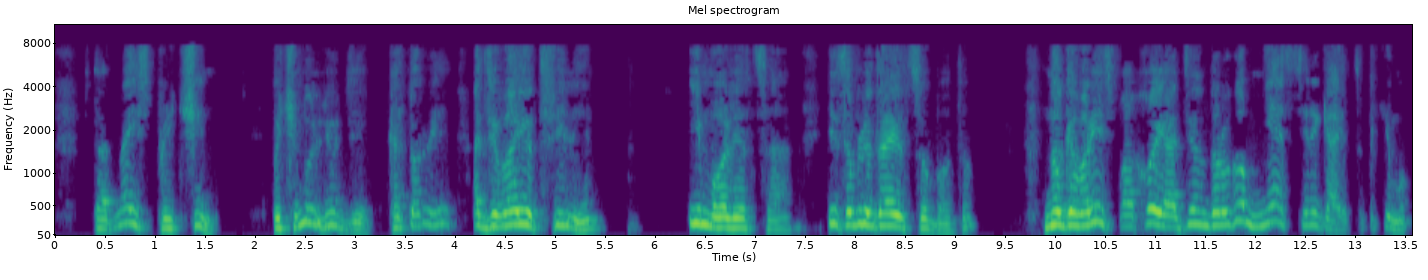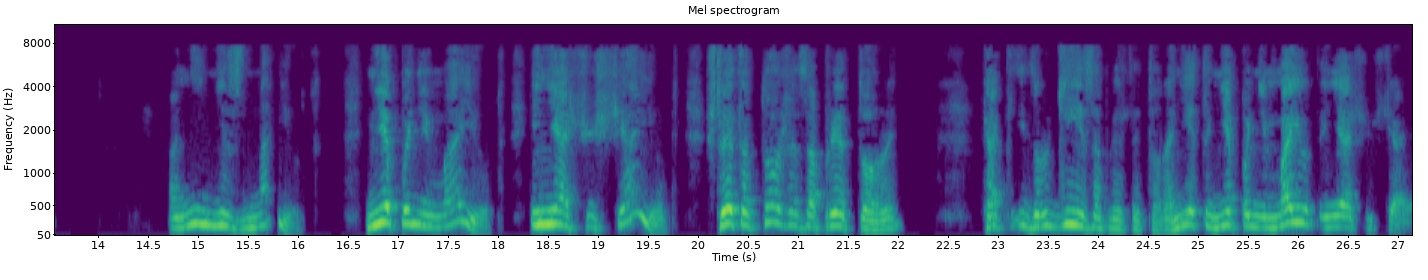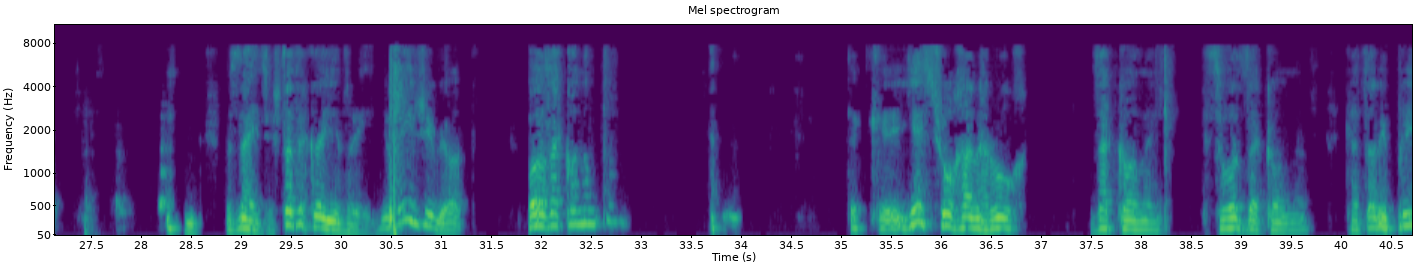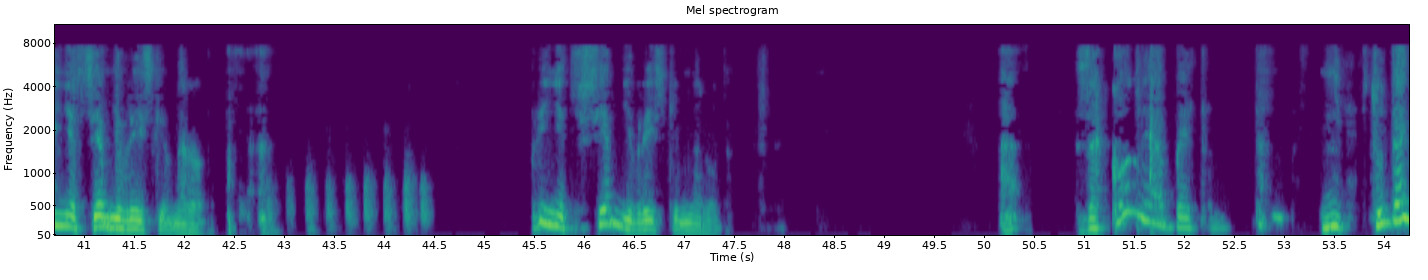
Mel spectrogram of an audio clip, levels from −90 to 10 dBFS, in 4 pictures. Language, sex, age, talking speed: Russian, male, 60-79, 85 wpm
